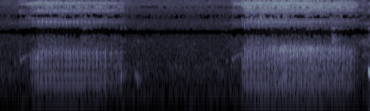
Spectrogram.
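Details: Person passed out asleep: two long, buzzing, tonal snores, each lasting about one and a half seconds, separated by quiet pauses. Ordinary snoring during sleep.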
